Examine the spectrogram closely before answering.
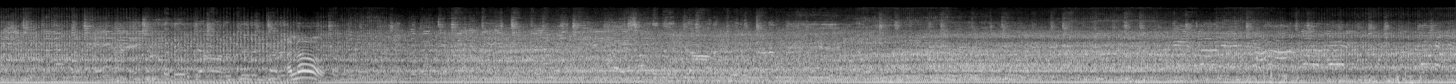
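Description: A tractor engine rumbles steadily close by.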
